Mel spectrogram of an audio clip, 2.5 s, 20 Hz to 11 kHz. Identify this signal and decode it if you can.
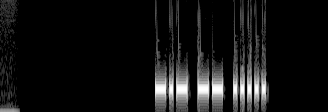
Morse code, heard as a keyed tone, about 44 wpm, 700 Hz. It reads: KM5
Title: USA Call Sign Prefixes - Repeated 2x - 45wpm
